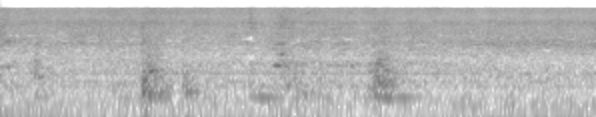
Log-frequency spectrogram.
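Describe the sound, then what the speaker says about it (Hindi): Kadhai chicken frying in a pan and being stirred, a steady close sizzle with a few soft scraping strokes from the spoon. "और अच्छी तरह से इसको भुनाई करनी है"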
